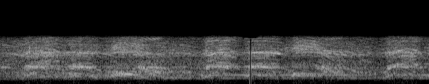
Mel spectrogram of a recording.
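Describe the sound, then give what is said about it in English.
A large crowd of rioters on the east side of the Capitol shouts and roars continuously, many voices blending into a dense, loud wall of yelling that swells and dips in waves without any pause. “Here's what that crowd looks like on the east.”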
